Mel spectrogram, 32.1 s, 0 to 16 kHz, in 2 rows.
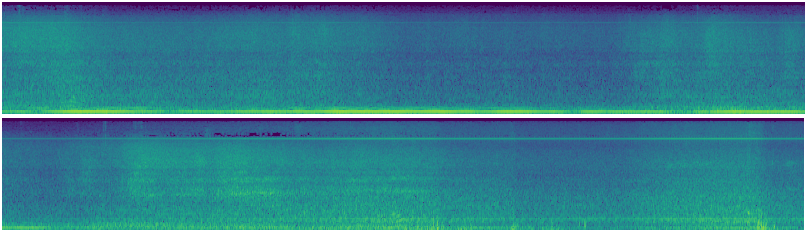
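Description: Lockheed Martin KC-130J Hercules turboprops with six-bladed propellers at takeoff power, a loud, deep, steady drone that swells and eases as the aircraft rolls down the runway. After about 17 s the deep drone drops away, leaving a quieter, broader rushing sound as the aircraft climbs away.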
